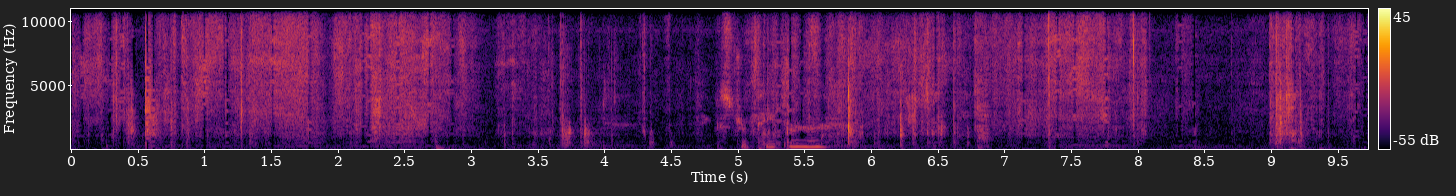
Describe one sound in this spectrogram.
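Stiff paper slides in and out of a paper pocket.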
